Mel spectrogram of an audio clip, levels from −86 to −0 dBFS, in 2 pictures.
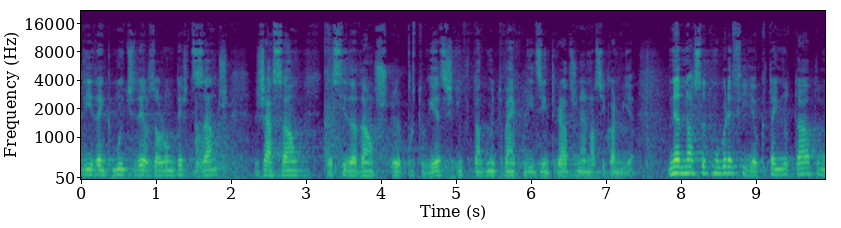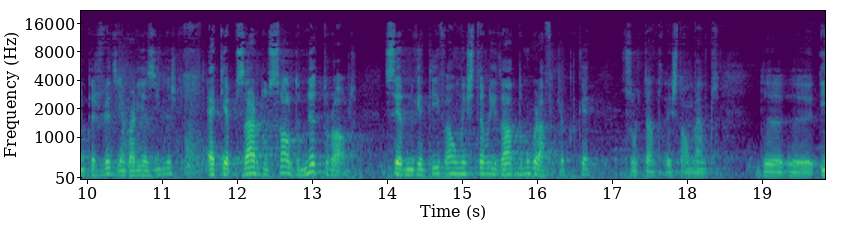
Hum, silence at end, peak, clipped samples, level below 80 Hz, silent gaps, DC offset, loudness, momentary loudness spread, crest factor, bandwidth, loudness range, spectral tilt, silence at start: none; 0 s; -6 dBFS; under 0.1%; -50 dBFS; none; under 0.1%; -28 LUFS; 13 LU; 22 dB; 16.5 kHz; 4 LU; -5 dB/octave; 0 s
